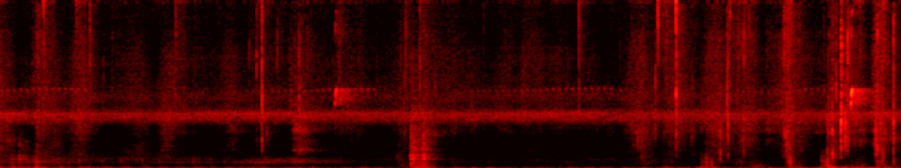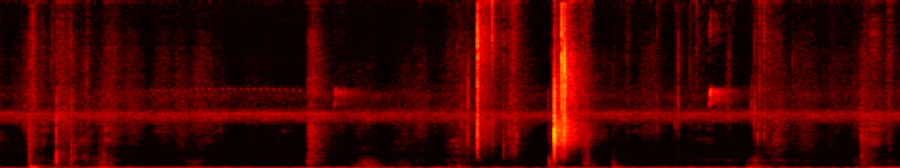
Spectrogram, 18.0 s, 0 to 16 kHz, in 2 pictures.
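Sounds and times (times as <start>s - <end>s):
slime squeezed by hand: 13.5s - 15.8s
slime snapping: 13.5s - 15.9s.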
